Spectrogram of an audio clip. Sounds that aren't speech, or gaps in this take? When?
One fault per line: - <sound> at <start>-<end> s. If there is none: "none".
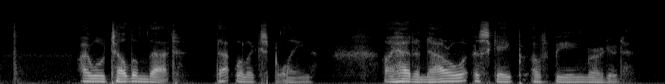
- thud at 0.1-0.5 s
